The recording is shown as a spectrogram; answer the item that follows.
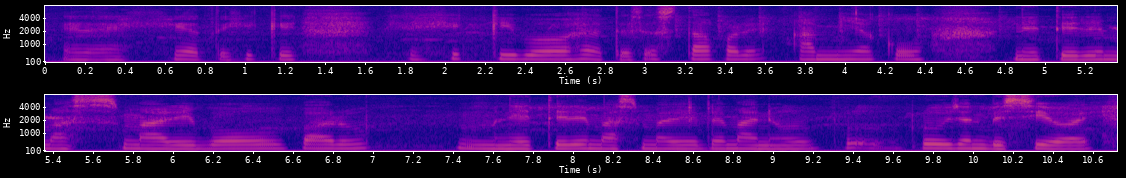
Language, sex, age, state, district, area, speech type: Assamese, female, 30-45, Assam, Darrang, rural, spontaneous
